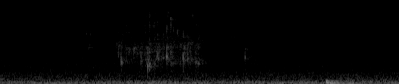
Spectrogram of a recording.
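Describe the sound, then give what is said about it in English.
A short stream of tea pours into a cup for about two seconds, splashing and trickling over a low steady hum, then a single small clunk as things settle. “Let's pour some tea.”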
